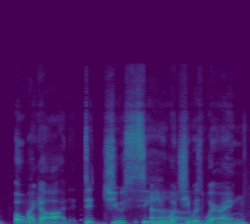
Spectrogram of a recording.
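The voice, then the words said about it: Valley Girl impression. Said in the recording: “Valley Girl ... And that was perfect.”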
